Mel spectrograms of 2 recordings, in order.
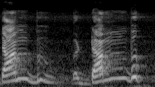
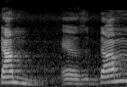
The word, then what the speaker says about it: dumb: कहू तेणु बी is silent तो बीटा आम उच्चारण करूना डम कहले आम कह डम्ब डम्ब इज रॉन्ग डम डम माने बी इज साइलेंट तो को आंसर टी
